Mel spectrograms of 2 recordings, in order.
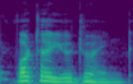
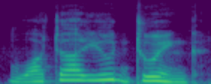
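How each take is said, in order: First: It is said quickly and fluently, run together. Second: It is said at a normal, careful pace.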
